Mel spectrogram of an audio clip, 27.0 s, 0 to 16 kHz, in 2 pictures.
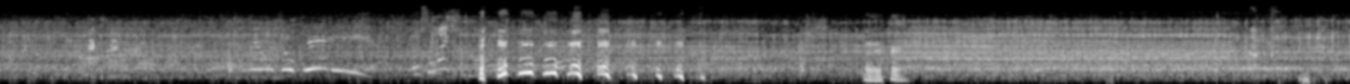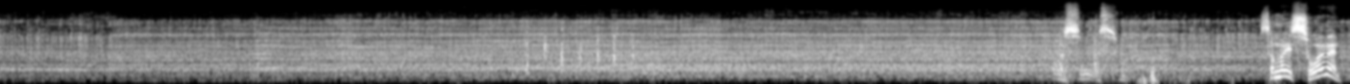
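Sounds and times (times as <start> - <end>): electric motor whine: 0.0 - 27.0.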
